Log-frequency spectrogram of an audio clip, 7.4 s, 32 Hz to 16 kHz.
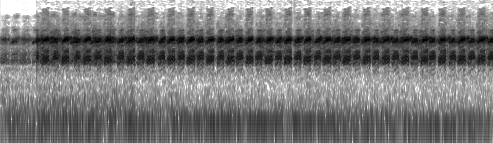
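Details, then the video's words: Many frogs calling from a minari (water dropwort) field in Korea on May 14, 2021; after a quieter start the chorus surges loud, rapid rattling croaks pulsing evenly in two bright pitch bands throughout. "고향 생각 나게 해주는 개구리 소리, 미나리밭의 그놈들, Croaks of Frogs, Sounds of frogs, Song of frogs"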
